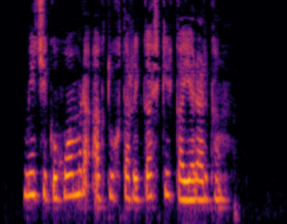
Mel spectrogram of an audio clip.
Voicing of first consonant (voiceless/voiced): voiced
